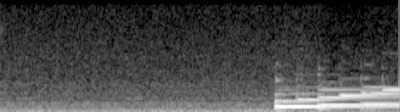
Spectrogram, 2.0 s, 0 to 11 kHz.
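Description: A short electronic chime from the Singing Machine SML625BTBK karaoke speaker, a run of clean notes stepping upward, starting suddenly about a second and a half in: the tone that signals a successful Bluetooth pairing. Before it, only faint room tone.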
